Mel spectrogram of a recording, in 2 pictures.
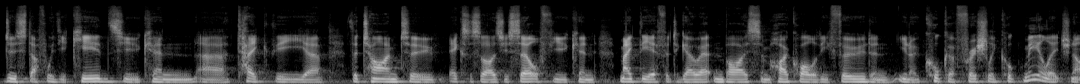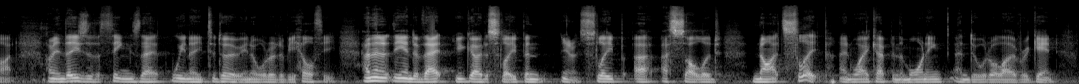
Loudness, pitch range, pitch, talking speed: -22 LUFS, 115-130 Hz, 120 Hz, 245 wpm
